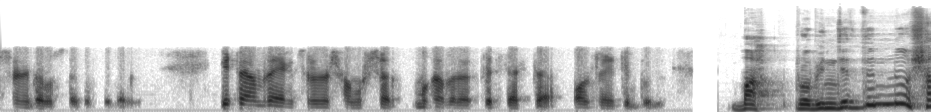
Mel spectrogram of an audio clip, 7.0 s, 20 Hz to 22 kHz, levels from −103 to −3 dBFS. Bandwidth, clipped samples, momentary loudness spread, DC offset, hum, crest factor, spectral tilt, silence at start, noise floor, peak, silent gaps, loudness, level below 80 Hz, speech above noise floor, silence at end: 16 kHz; under 0.1%; 15 LU; under 0.1%; none; 22 dB; -5.5 dB/octave; 0.1 s; -53 dBFS; -4 dBFS; 5.19-5.38 s; -24 LUFS; -74 dBFS; 29 dB; 0 s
